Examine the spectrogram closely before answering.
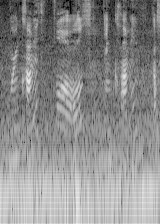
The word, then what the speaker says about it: Klamath: In Klamath, that's how you say it.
